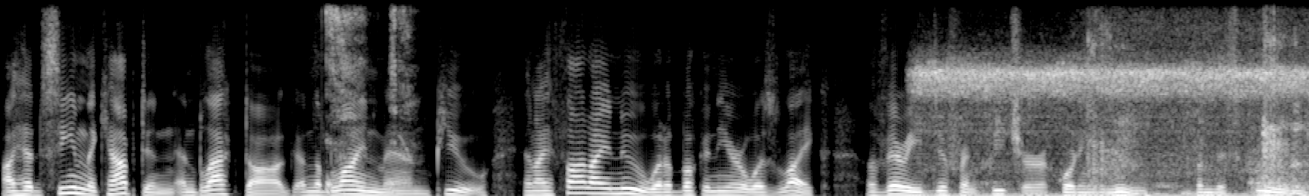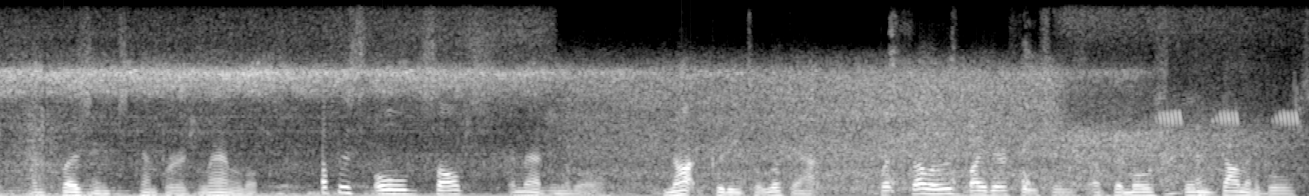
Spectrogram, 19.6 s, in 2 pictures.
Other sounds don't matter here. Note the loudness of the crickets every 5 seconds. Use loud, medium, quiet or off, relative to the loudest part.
off, loud, loud, medium.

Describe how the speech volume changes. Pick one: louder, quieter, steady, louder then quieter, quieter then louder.
steady.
